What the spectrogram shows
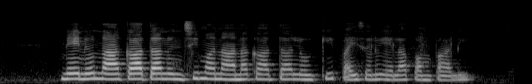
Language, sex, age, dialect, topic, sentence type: Telugu, female, 36-40, Telangana, banking, question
